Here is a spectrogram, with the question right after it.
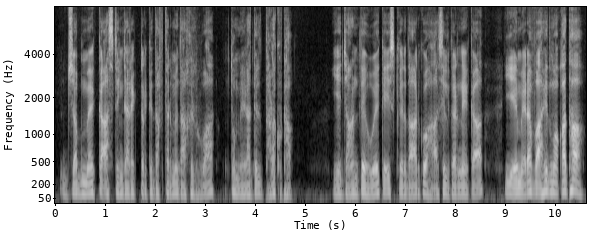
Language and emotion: Urdu, fearful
